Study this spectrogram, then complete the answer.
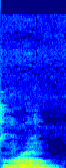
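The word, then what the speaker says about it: rho: a population correlation coefficient row that this is another Greek letter okay you it's it's spell RH write it r h o okay and it's pronounced row um using a table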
